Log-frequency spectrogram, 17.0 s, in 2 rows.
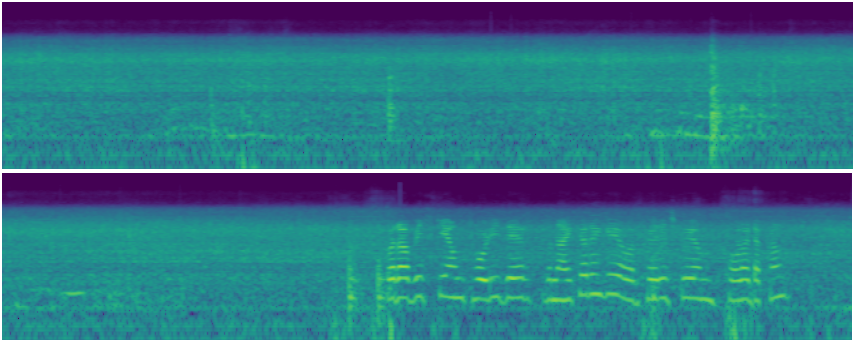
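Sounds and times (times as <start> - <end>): food sizzling in a wok: 0.0 - 17.0.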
